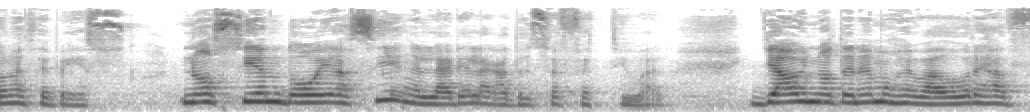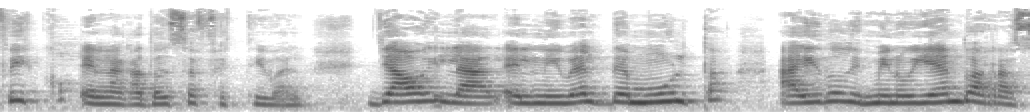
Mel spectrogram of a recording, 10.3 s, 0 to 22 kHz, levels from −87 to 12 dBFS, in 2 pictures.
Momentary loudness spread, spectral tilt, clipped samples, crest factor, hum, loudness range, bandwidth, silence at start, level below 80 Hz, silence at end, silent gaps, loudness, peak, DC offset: 13 LU; -3 dB/octave; under 0.1%; 18 dB; none; 3 LU; 17 kHz; 0 s; -66 dBFS; 0 s; none; -25 LUFS; -6 dBFS; under 0.1%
